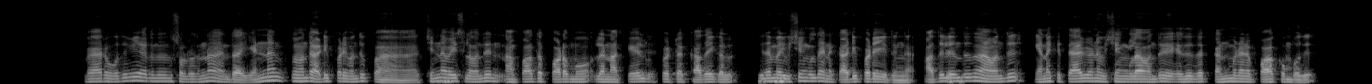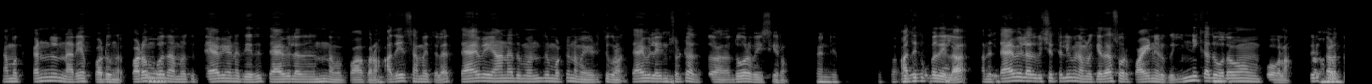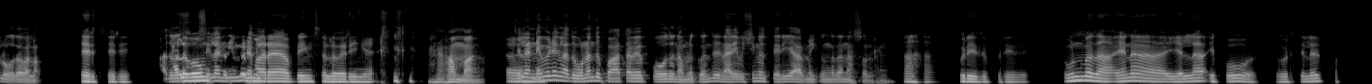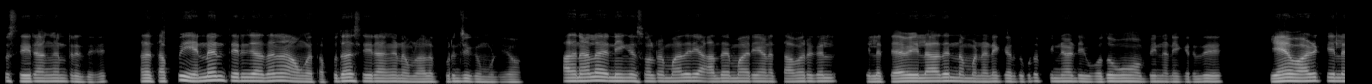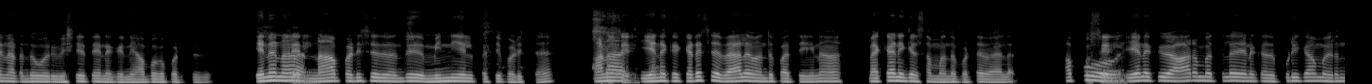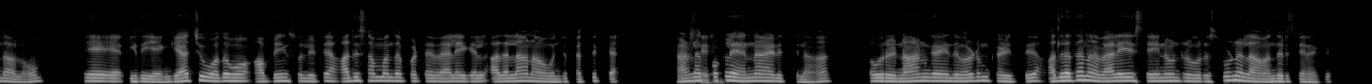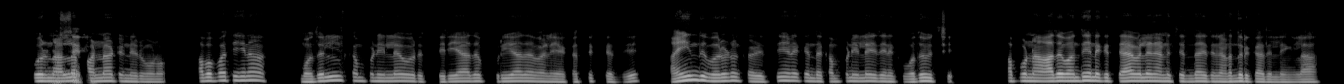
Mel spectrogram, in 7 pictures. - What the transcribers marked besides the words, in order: "எண்ணத்துக்கு" said as "எண்ணங்க்கு"; drawn out: "ப"; laughing while speaking: "ஆமாங்க"; laugh; in English: "மெக்கானிக்கல்"; in English: "கம்பெனில"; in English: "கம்பெனில"
- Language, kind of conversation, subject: Tamil, podcast, மறுபடியும் கற்றுக்கொள்ளத் தொடங்க உங்களுக்கு ஊக்கம் எப்படி கிடைத்தது?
